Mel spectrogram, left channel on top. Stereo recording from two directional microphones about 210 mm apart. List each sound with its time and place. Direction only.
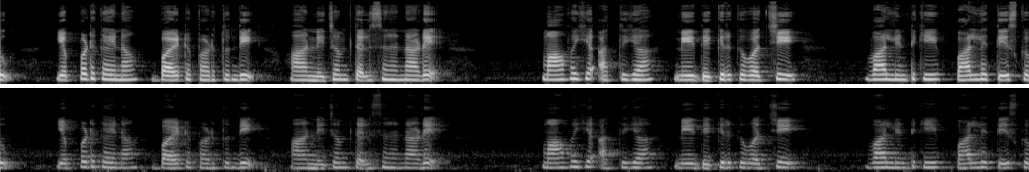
0.5 s a woman's voice: 45° left (ahead or behind)
5.4 s a woman's voice: 45° left (ahead or behind)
